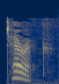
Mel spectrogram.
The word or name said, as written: terek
